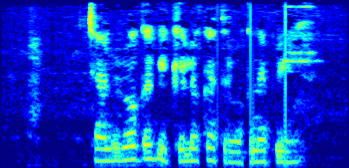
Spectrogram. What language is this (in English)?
Luo (Kenya and Tanzania)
